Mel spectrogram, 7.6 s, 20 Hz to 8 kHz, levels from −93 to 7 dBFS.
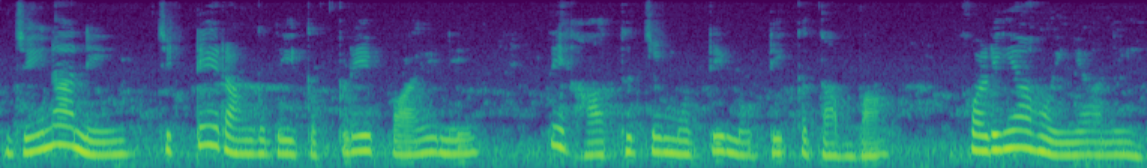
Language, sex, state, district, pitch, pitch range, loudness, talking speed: Punjabi, female, Punjab, Pathankot, 210 Hz, 185-240 Hz, -16 LUFS, 135 wpm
